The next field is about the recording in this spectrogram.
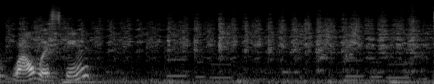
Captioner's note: whisk scraping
